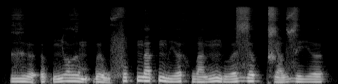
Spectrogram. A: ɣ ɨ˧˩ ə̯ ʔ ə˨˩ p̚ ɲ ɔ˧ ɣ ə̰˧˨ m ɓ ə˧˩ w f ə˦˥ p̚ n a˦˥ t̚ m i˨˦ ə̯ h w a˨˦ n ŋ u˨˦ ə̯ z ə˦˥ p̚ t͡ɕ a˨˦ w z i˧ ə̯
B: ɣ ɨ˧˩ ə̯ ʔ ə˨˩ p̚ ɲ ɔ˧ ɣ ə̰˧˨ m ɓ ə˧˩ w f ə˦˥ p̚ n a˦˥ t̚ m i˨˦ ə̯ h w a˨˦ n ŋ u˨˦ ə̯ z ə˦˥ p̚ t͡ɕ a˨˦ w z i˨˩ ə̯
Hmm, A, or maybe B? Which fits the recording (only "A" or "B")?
A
